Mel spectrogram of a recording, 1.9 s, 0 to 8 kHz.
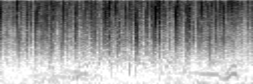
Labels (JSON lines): {"label": "biophony, cascading saw", "recorder": "SoundTrap 600 or HydroMoth"}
